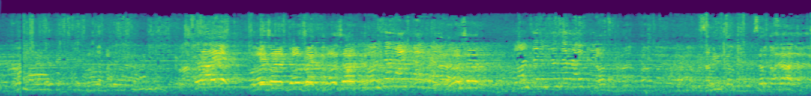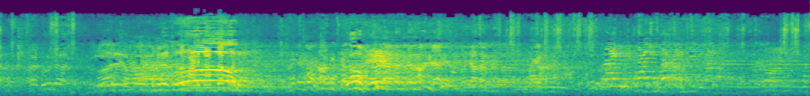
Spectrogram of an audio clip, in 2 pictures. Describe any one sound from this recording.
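Several men talk and call out.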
